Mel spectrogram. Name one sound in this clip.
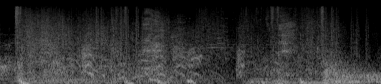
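Gunshots crack in rapid bursts nearby.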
